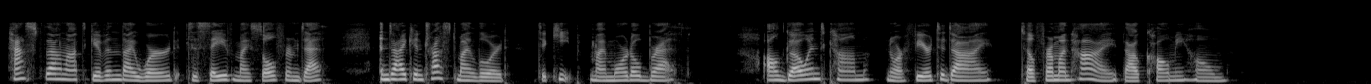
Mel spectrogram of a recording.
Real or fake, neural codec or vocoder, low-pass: real; none; 7.2 kHz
